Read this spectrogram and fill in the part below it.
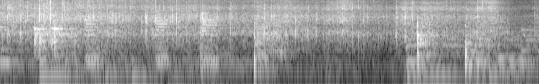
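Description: Brown rice and green peas frying in a pan for fried cauliflower rice, a steady close sizzle with scraping stir strokes and occasional sharper clinks, no voices.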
